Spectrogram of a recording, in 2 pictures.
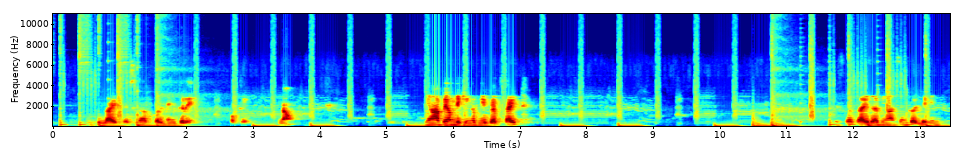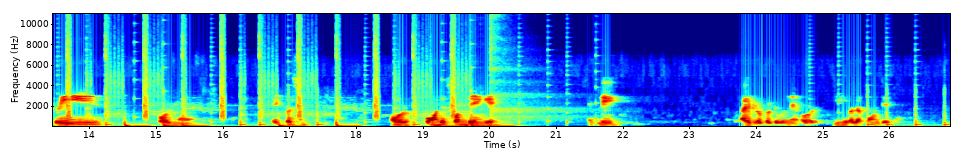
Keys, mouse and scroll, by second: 3.3-3.7 alt+scroll down 1, 3.7 space, 4.0 click, 4.2 space, 5.4-6.0 alt+scroll up 1, 8.0 t, 8.9 click, 12.1 click, 16.2-18.9 drag, 18.9 i, 23.5 click, 26.2 v.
